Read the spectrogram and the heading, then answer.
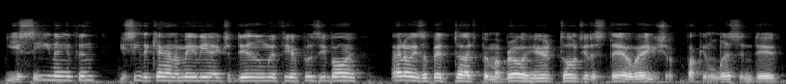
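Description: A man voicing a crude, volatile young frat-bro bully in an audio story, loud and slangy with menacing taunts. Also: a little high, a little fast, dull audio, soft background music, voice pushed up, lightly acted. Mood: taunting.

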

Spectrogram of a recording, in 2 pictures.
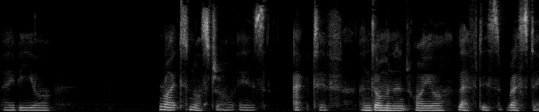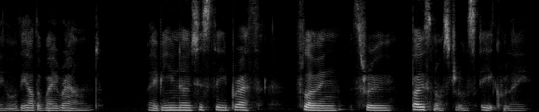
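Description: A woman leading a guided mindfulness meditation in a soft, calm manner, with some words trailing into a whisper. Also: low voice, takes it slowly, husky.

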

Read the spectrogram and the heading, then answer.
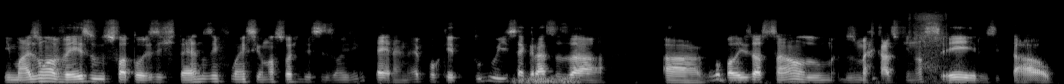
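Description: A man's voice: lowish voice, steady tone, normal speed, a bit bright. A Brazilian man in casual chat, thinking aloud with many restarts and filler words.

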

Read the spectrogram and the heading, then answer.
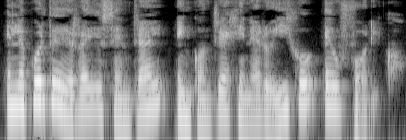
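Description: Audiobook narrator, mid-range pitch, scripted literary reading, novel narration. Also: expressive, moderate pace, a little mellow. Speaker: audiobook reader.

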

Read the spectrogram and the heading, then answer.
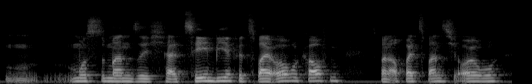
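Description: A young man in his twenties with a slight cold, telling stories in a relaxed, casual podcast chat. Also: mid-range voice, normal speed. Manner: relaxed storytelling, laid-back slang. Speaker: podcast co-host.

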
